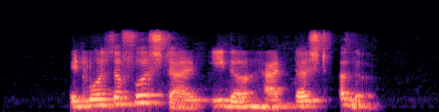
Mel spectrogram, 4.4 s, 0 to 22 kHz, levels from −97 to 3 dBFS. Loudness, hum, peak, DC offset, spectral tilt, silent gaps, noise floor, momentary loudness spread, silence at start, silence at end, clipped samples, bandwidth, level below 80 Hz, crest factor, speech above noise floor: -16 LUFS; none; -2 dBFS; under 0.1%; -5 dB/octave; none; -81 dBFS; 7 LU; 0.7 s; 0.7 s; under 0.1%; 8.2 kHz; -56 dBFS; 14 dB; 66 dB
